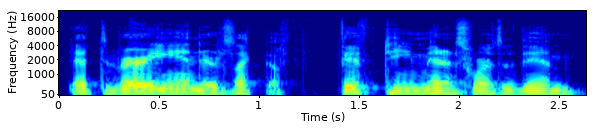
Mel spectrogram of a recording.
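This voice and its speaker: A man's voice: mid-range voice, fast, warm tone, no room sound. Casual guy podcasting, dry close sound. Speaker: podcast co-host. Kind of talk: casual chat about books and shows.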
